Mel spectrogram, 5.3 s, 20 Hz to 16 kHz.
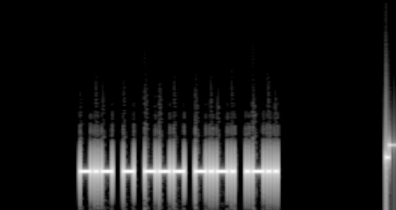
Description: Morse code, heard as a keyed tone, about 25 wpm, 700 Hz. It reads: KTOCL
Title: Code Groups - 5 Letters - 25wpm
